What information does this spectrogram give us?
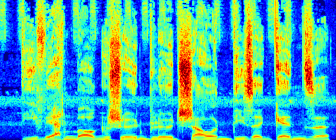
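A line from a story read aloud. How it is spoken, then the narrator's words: Two giggling. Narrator (German): kicherten die beiden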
